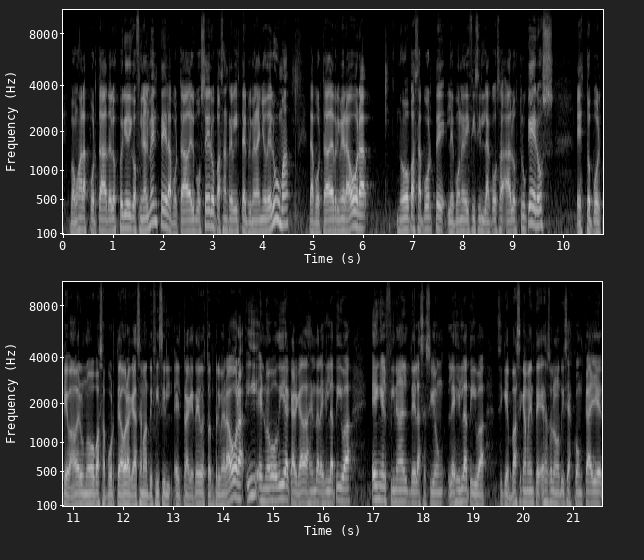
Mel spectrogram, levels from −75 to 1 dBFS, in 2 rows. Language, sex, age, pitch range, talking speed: Spanish, male, 30-49, 105-135 Hz, 215 wpm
